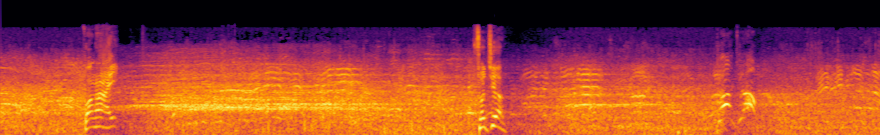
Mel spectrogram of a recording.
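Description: A large crowd cheers and chants steadily in an open stadium.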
